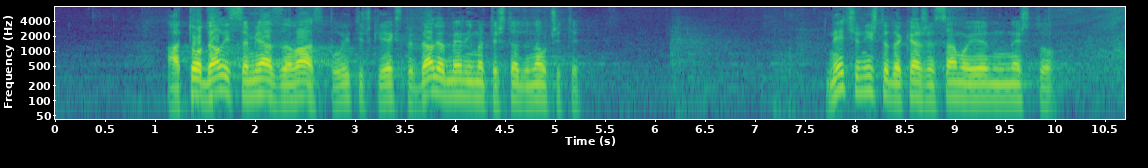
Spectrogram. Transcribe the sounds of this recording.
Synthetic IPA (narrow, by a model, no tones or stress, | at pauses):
a̰t̪o̞ːd̪alisamjaːzaʋaːspo̞lit̪it͡ʃkie̞kspeɾt̪d̪alio̞d̪meneimat̪e̞ʃt̪ad̪anaut͡ʃit̪e | ne̞ːt͡ɕuniʃt̪ad̪akaːʒemsamojed̪nuneʃt̪o̞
